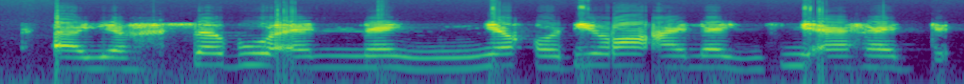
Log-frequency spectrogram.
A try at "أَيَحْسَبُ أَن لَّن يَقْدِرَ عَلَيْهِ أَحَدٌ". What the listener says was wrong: Jangan ditekan, ya. Kalau kita tekan ataupun kita lambat nak tendang makhraj dia seolah-olah macam ada sabdu. Ahad. Macam kita tekan dia seolah-olah macam ada dua dal. Jadi di sini dia terlepas terus. Ahad gitu.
